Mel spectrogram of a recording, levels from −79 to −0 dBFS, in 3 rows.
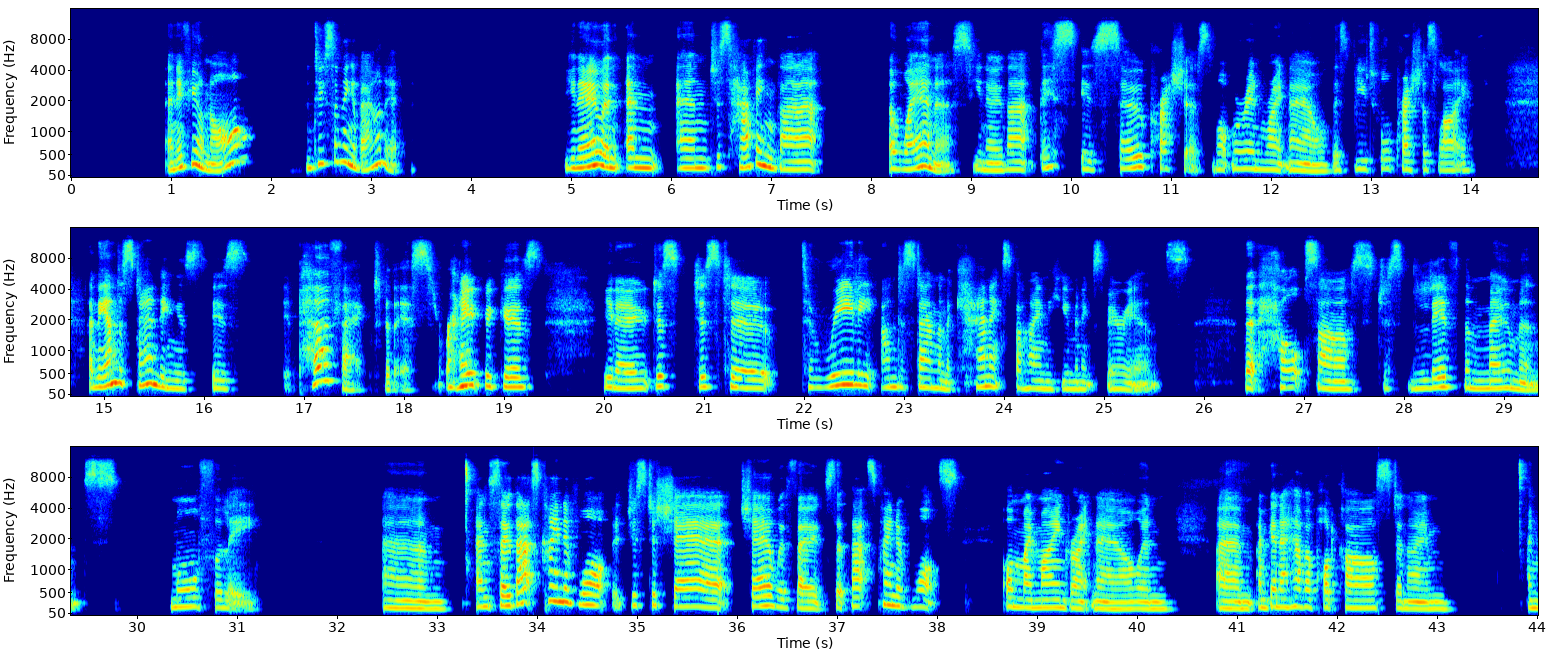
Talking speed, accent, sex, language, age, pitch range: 135 wpm, British, female, English, 30-49, 165-215 Hz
